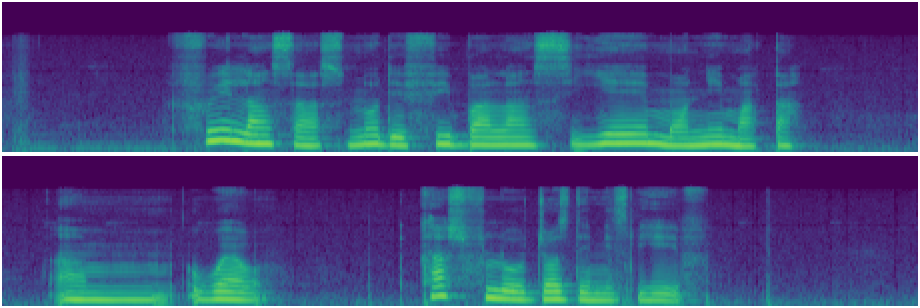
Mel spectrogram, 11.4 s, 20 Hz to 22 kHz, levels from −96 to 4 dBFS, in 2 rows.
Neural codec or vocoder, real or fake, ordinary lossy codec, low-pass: none; real; none; 9.9 kHz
